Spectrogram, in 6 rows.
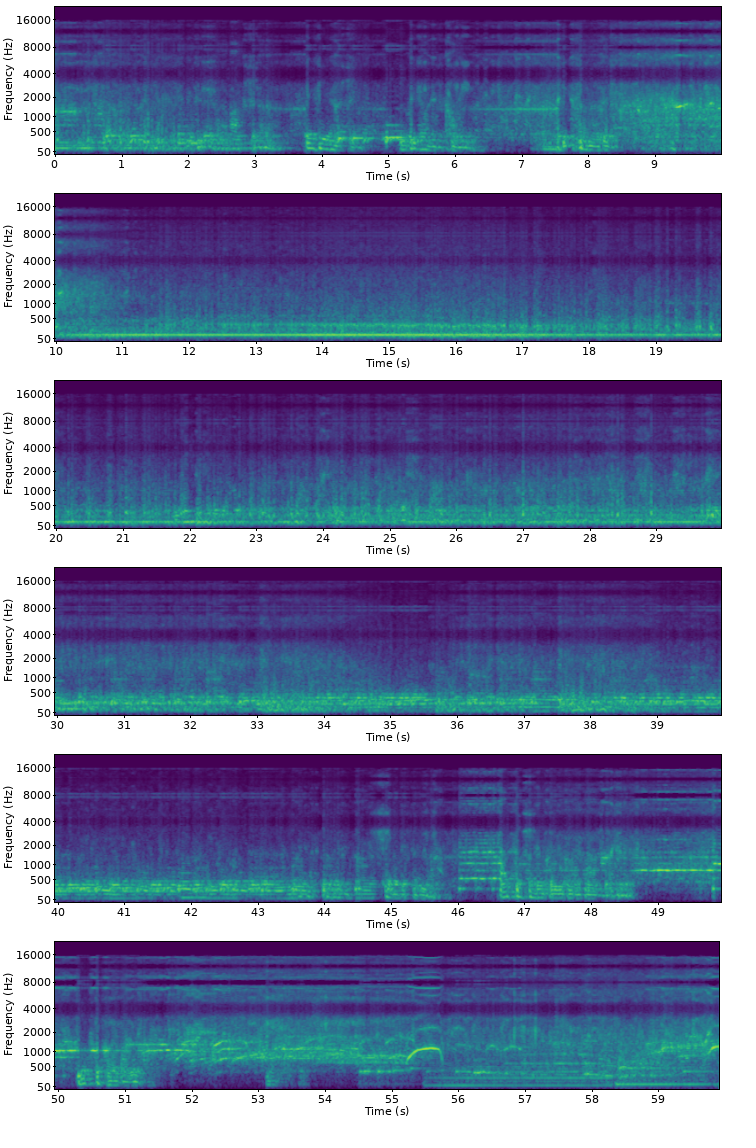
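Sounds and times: buzzy drone with higher tones: 0.0s - 51.7s, 52.7s - 59.9s
low drone over loudspeakers: 0.0s - 59.9s.

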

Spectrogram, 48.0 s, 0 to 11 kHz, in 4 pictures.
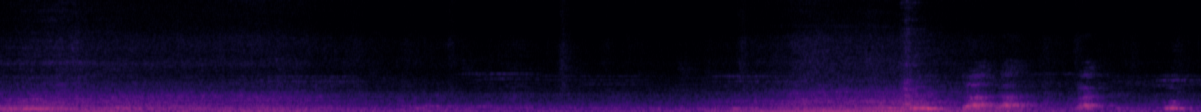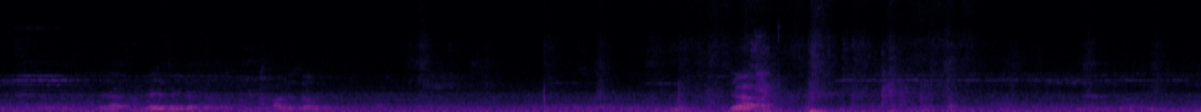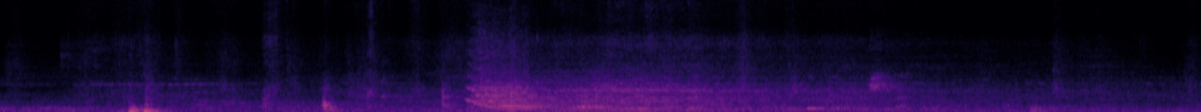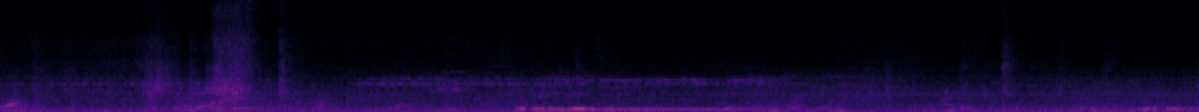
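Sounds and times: vehicle passing: 7.6s - 9.7s, 29.0s - 33.8s.

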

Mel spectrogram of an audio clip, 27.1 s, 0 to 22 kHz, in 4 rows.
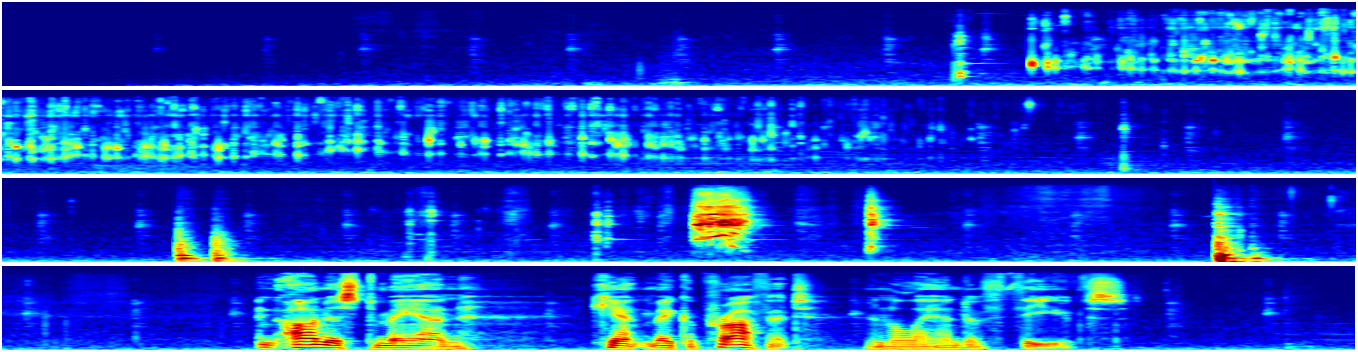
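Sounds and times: liquid pouring with crackling hiss: 5.0s - 12.0s.

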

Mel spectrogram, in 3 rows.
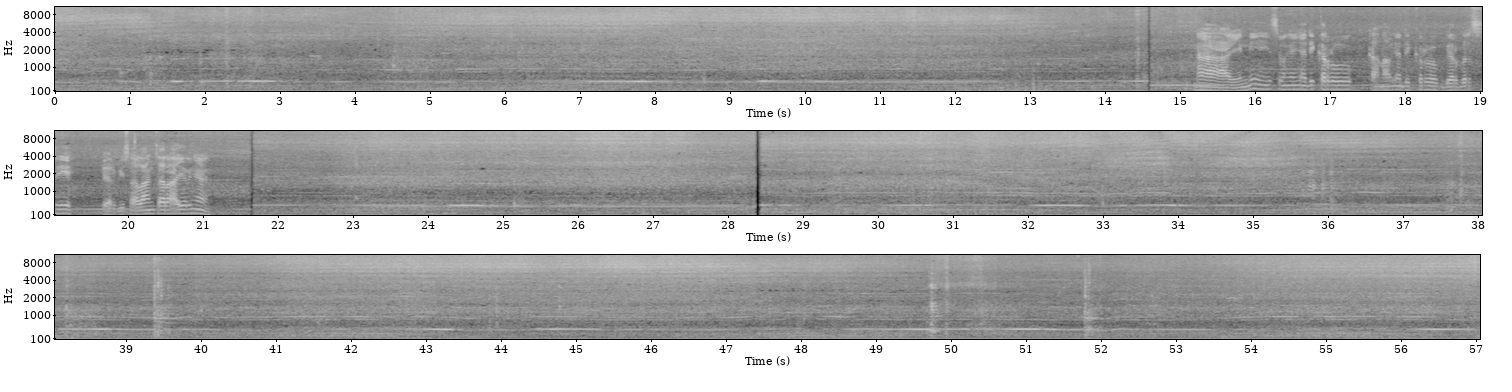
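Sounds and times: whining tone: 0.0s - 26.1s
diesel excavator engine running: 0.0s - 57.0s.

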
